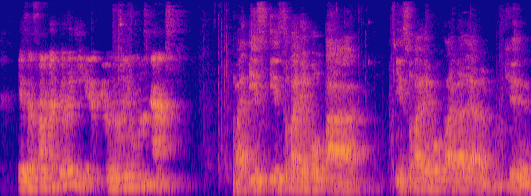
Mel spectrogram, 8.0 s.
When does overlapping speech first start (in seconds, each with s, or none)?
none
